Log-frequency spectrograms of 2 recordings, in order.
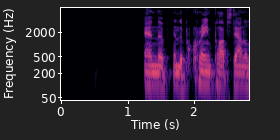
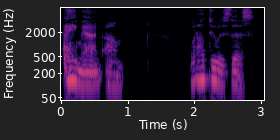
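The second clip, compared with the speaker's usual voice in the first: soft, secretive half-whisper; whispering crane; 6 dB quieter than usual. Acted. Crane tells the farmer its plan in his ear, mock whisper. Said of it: "the crane whispers".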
